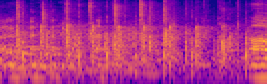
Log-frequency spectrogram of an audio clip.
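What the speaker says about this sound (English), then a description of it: "Hey, round of applause." Applause at a League of Women Voters school board candidate event in Michigan City, a crowd clapping steadily for nearly three seconds with voices mixed in.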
